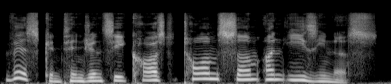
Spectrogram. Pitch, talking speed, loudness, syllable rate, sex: 185 Hz, 90 wpm, -16 LUFS, 3.6 syllables/s, male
